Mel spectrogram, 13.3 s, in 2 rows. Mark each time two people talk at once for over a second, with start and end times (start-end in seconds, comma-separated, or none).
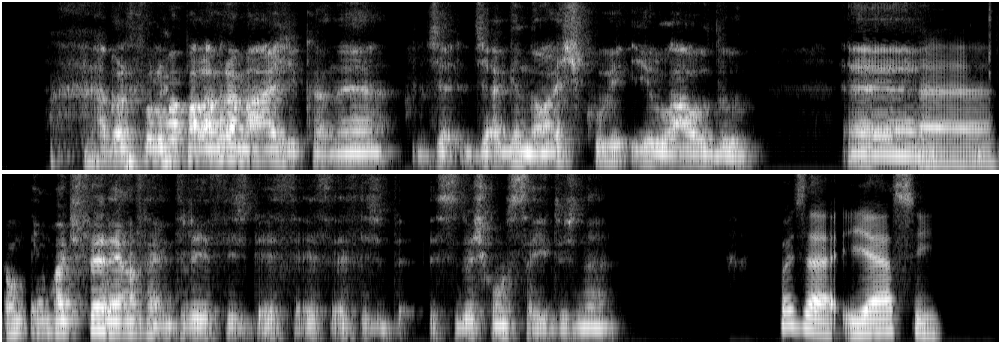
none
